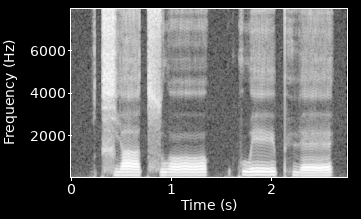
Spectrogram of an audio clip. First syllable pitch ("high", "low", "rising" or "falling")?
high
